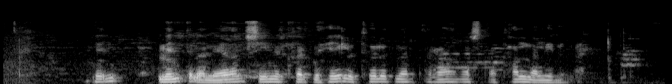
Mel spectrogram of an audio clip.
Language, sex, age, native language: Icelandic, male, 30-39, Icelandic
